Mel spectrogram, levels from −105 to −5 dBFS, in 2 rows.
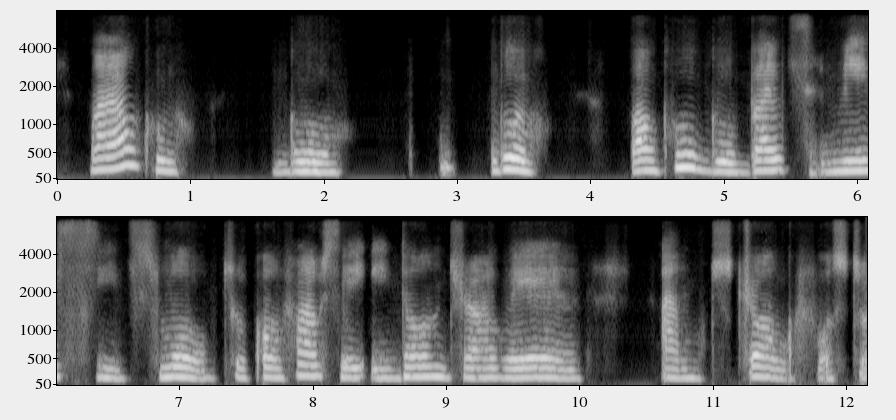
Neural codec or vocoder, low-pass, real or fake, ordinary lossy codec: codec, 16 kHz, 1 kbps, FreqCodec, smaller model; 7.2 kHz; fake; none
